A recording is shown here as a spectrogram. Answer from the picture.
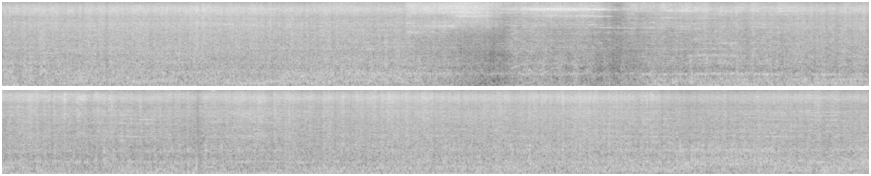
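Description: Loaded freight flatcars rolling past close by, steel wheels clattering and rumbling on the rails. A brief high-pitched tone sounds about five seconds in, and the noise dips briefly twice around then.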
